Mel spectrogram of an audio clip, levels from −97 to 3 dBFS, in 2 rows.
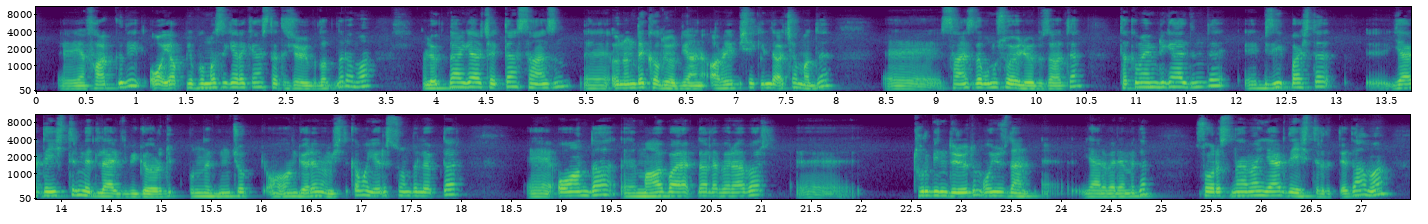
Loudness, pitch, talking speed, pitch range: -22 LUFS, 145 Hz, 155 wpm, 120-170 Hz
